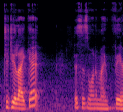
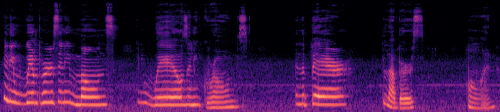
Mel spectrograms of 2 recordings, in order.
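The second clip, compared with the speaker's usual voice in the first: higher, whiny blubbering tone; weepy narration; 7 semitones higher than usual. A narrator's reading. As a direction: tell it with a whimper. Bear still blubbering.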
